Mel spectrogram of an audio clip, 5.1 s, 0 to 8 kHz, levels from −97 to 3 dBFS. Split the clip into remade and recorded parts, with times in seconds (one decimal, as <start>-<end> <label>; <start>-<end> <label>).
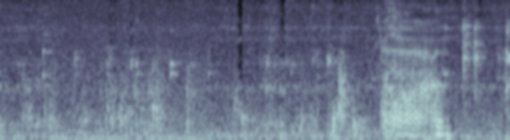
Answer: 0.0-0.5 remade; 0.5-2.1 recorded; 2.1-5.1 remade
